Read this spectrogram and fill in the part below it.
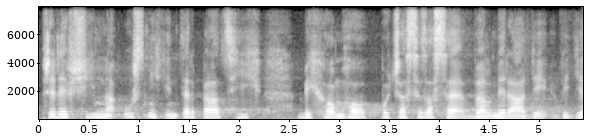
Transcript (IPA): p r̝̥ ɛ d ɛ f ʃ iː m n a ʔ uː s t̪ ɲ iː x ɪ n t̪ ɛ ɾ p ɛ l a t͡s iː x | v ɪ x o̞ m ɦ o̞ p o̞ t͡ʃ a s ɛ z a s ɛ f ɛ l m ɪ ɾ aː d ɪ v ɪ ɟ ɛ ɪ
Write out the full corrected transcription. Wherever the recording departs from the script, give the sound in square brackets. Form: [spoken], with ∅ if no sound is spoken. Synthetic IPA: p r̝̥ ɛ d ɛ f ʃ iː m n a ʔ uː s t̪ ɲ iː x ɪ n t̪ ɛ ɾ p ɛ l a t͡s iː x | [b] ɪ x o̞ m ɦ o̞ p o̞ t͡ʃ a s ɛ z a s ɛ [v] ɛ l m ɪ ɾ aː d ɪ v ɪ ɟ ɛ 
